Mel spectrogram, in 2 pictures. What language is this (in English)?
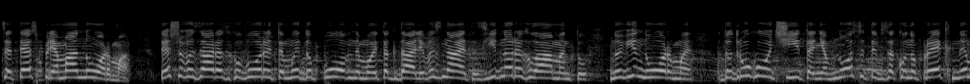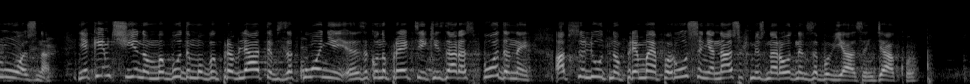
Ukrainian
